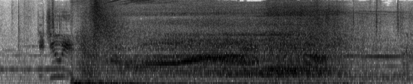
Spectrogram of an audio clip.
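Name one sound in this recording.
A magical energy blast crackles and roars.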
